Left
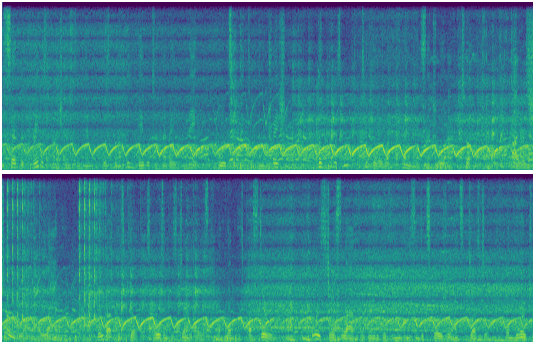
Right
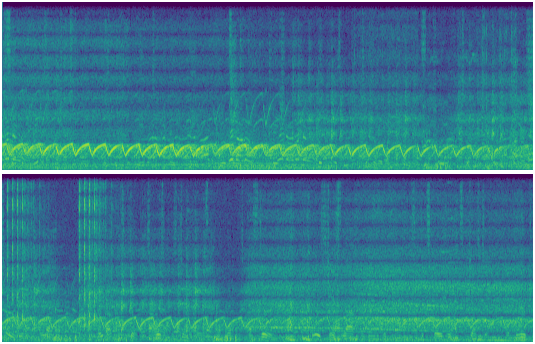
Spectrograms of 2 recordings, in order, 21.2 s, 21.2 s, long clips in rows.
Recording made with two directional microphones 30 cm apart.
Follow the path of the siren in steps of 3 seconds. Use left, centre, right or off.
right, centre, left, left, left, left, left.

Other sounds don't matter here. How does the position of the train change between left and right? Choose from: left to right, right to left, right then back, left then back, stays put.
stays put.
